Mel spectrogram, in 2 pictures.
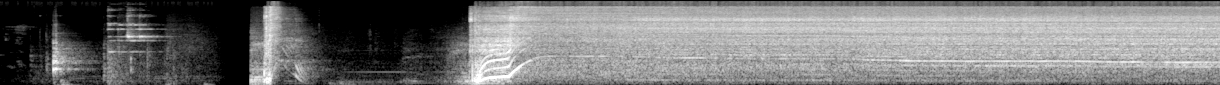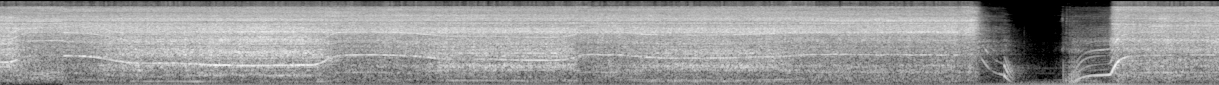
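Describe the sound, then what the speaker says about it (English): A die grinder cleans up jagged cut holes in a steel rear bumper for an XJ Cherokee, giving a high, sustained whine that rises and dips as the bit bites, after a few short clanks and clinks. "the jagged misshapen holes were then cleaned up with a die grinder"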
